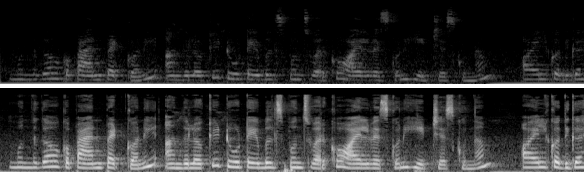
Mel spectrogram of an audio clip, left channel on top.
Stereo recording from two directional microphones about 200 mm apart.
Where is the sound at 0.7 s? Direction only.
50° right (ahead or behind).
